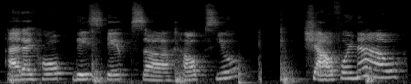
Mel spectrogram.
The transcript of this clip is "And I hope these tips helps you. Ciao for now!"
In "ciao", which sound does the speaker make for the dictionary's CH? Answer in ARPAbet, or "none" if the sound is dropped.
SH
